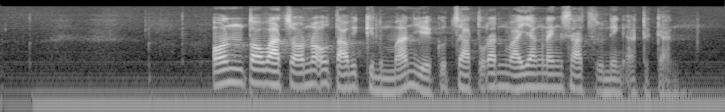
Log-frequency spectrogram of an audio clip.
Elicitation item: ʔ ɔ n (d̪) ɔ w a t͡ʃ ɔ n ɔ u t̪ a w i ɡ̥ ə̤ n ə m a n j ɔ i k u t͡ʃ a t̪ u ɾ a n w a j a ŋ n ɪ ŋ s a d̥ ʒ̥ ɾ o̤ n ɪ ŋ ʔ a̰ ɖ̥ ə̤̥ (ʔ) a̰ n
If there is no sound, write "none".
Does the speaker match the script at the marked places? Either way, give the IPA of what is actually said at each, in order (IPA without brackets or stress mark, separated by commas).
t̪, k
